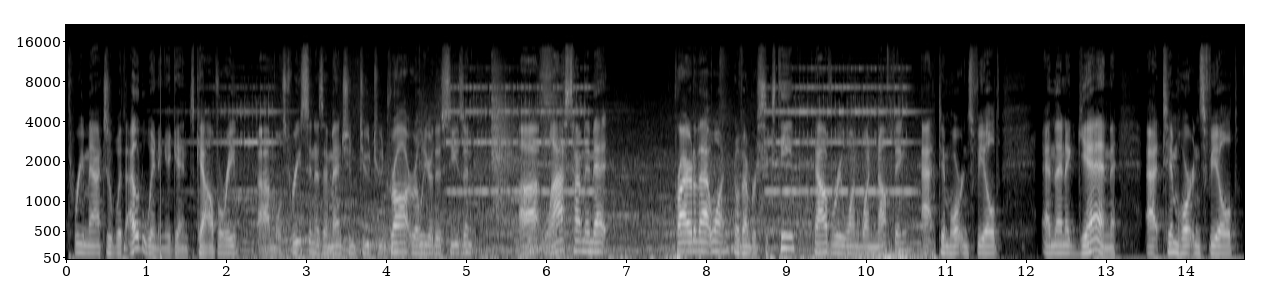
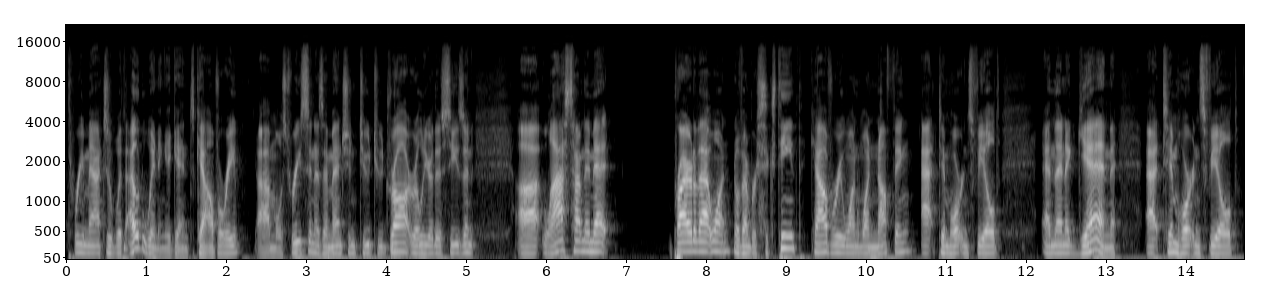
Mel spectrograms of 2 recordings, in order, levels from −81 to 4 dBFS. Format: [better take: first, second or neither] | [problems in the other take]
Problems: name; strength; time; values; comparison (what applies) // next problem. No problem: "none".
second | phone ringing; noticeable; from 1 to 11 s; peak 3 dB below the speech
